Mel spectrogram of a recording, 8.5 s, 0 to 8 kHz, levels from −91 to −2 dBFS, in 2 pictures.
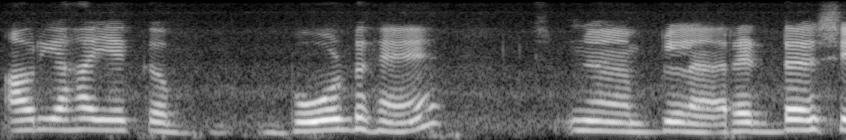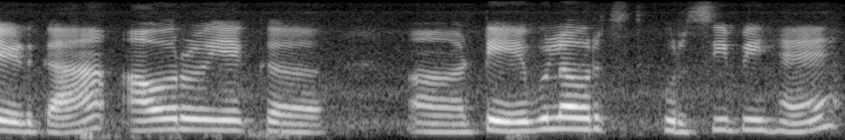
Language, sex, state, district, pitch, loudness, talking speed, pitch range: Hindi, female, Haryana, Jhajjar, 205 Hz, -17 LUFS, 130 wpm, 185-220 Hz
